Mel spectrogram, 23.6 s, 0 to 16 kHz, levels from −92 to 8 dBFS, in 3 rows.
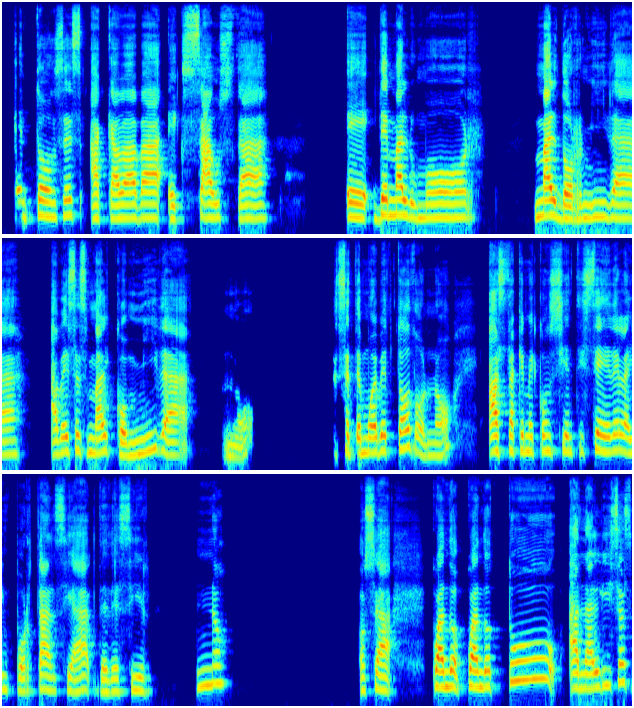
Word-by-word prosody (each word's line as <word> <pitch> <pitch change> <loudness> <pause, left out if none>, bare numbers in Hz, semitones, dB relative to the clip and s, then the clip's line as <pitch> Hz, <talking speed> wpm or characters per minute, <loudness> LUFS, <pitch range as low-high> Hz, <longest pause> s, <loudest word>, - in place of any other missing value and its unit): Entonces, 195 +2 -1
acababa 175 +1 +3
exhausta, 175 0 0 0.9
eh, 180 -3 +3
de 215 +6 +6
mal 210 -1 +5
humor, 180 +1 -2 0.8
mal 205 -1 +6
dormida, 175 0 0 0.3
a 170 - 0
veces 205 +2 -1
mal 195 +2 0
comida, 175 +3 -1 0.3
¿no? - - -10 1.0
Se 210 - -2
te 195 - 0
mueve 195 +2 +3
todo, 230 -2 -1
¿no? 155 0 -6 0.4
Hasta 210 +1 +3
que 215 - 0
me 205 -2 -3
concienticé 210 0 -2
de 220 0 -2
la 205 -3 0
importancia 175 0 -4
de 155 -1 -3
decir, 160 +1 -7 0.5
no. 255 +4 -6 1.6
O - - -5
sea, - - +1 0.5
cuando 215 -2 +5
cuando 215 -1 +4 0.2
tú 305 +3 -1
analizas 215 +7 0
190 Hz, 90 wpm, -23 LUFS, 175-210 Hz, 1.6 s, de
